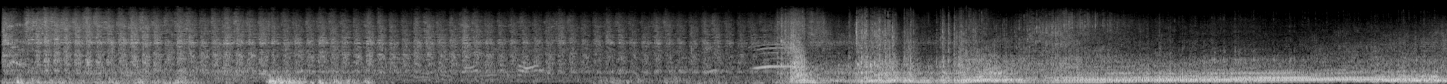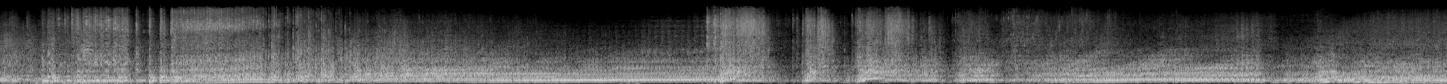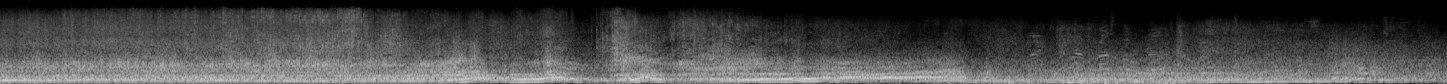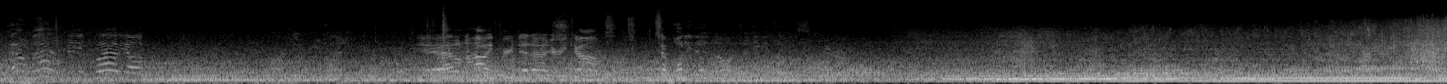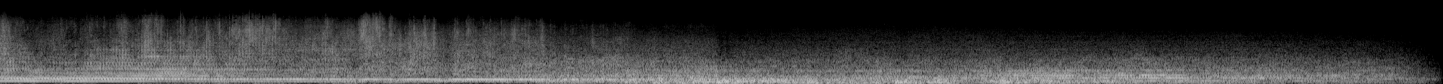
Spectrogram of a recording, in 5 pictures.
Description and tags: A second recording of Nascar Ambience - less than a dozen Nascar racecars starting and you hear one drive by. This was recorded on March 27 1998 in the pit area of Texas Motor Speedway. The event was a Team Texas Driving school - where participants are able to drive real Nascar racecars. The sounds were recorded along with video footage on a Beta SP camcorder using a single Sennheiser short gun directional microphone. It was digitally captured with an M-Audio Delta soundcard from the BetaSP source tapes.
